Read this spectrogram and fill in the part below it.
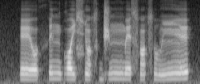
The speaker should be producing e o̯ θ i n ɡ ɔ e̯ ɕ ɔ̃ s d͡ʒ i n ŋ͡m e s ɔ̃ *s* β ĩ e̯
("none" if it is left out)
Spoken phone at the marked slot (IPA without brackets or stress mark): s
